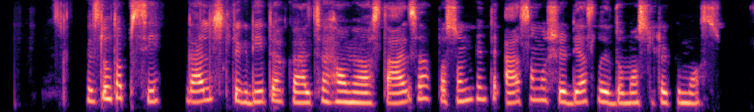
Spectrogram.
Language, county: Lithuanian, Klaipėda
